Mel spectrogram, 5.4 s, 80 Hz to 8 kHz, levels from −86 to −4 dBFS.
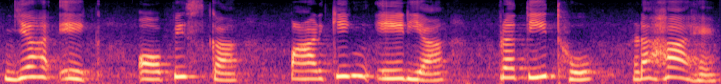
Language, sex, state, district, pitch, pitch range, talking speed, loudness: Hindi, female, Bihar, West Champaran, 285 Hz, 260-335 Hz, 110 wpm, -12 LUFS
